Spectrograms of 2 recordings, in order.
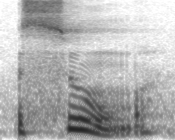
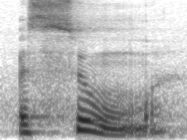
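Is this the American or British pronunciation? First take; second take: American; American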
